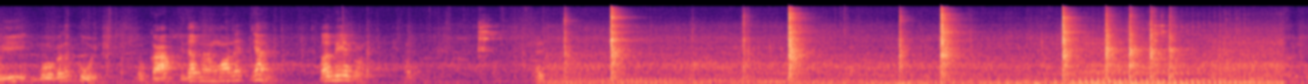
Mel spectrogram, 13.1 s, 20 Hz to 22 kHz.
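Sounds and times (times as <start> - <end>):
hammer blows: 5.5 - 6.6, 7.2 - 9.8, 10.4 - 12.1.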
